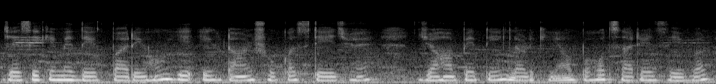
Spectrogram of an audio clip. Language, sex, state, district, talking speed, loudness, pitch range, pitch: Hindi, female, Delhi, New Delhi, 175 wpm, -14 LUFS, 180-205 Hz, 195 Hz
